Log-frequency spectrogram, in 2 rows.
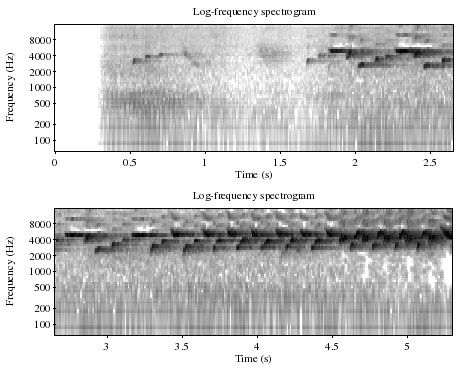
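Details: Goldfinch x canary mule hybrid singing, recorded in 2013: after a faint opening, a fast run of high, bright twittering notes builds and continues steadily, rapid chirps repeating at a lively pace.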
